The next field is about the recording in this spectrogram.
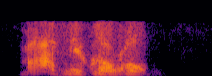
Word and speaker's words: Matthew Caron: What a save by Matthew Caron. You're saying it wrong, Doc. Doc, it's Matthew Caron. It's not French enough.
